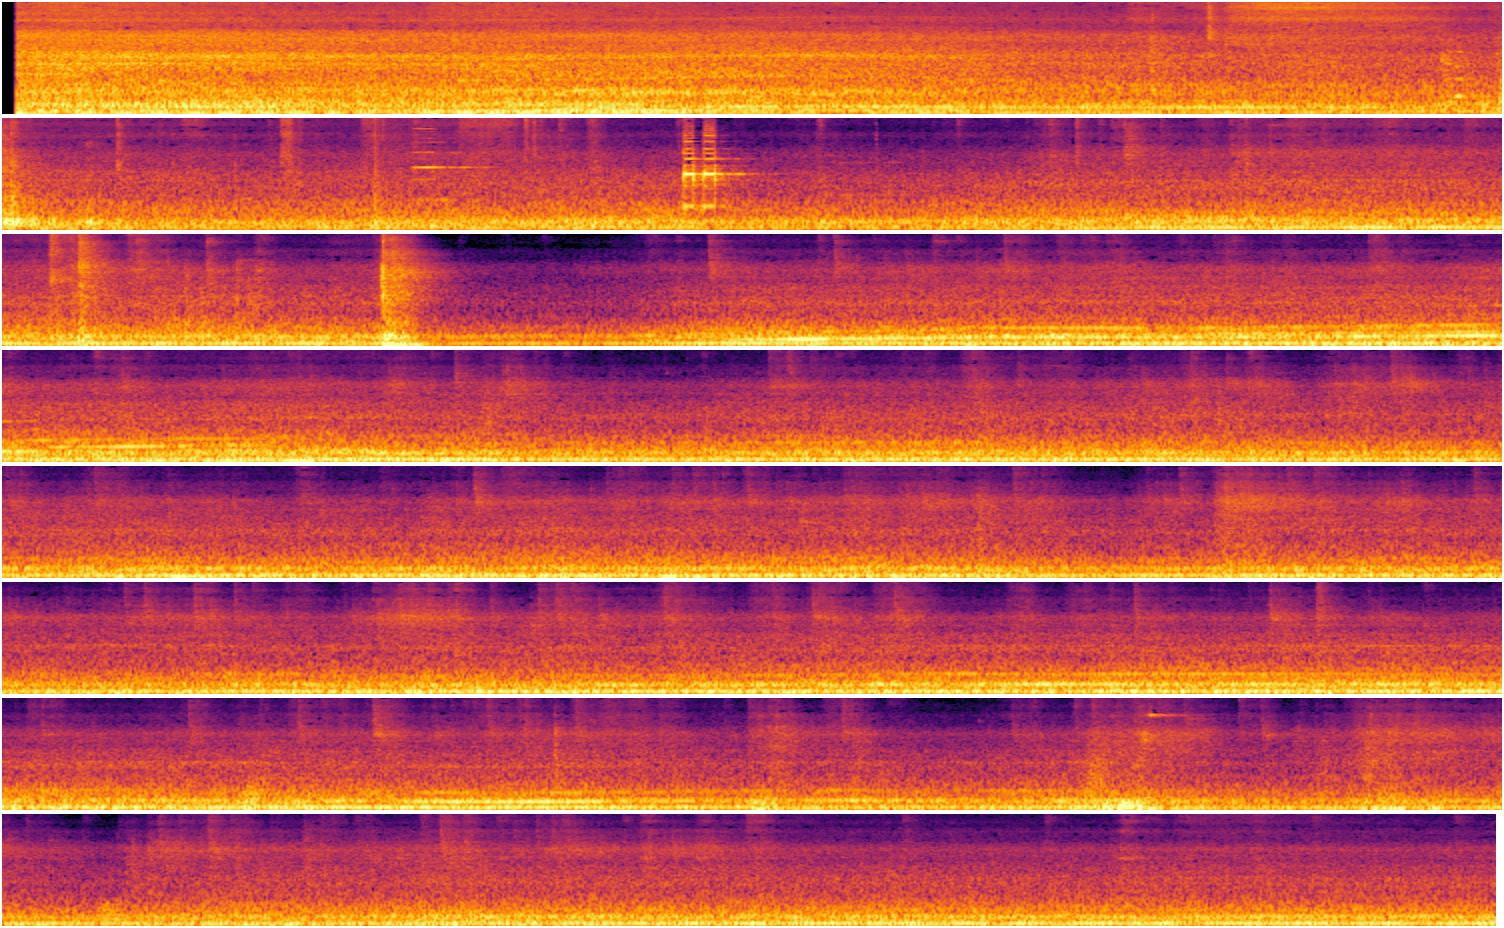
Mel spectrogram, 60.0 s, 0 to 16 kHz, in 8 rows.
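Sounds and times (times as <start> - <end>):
diesel bus engine: 0.0 - 59.9
bus doors closing thump: 7.2 - 8.2, 16.8 - 17.4
short beep: 9.5 - 10.0, 10.9 - 11.4.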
